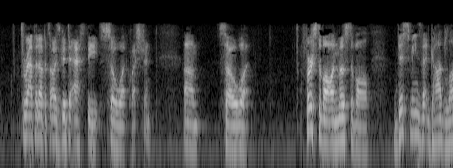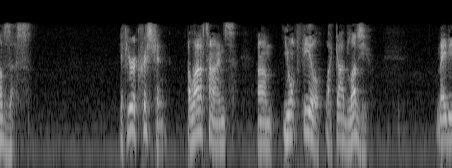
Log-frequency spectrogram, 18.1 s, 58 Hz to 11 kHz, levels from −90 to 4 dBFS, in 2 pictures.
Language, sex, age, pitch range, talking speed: English, male, 30-49, 105-130 Hz, 150 wpm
